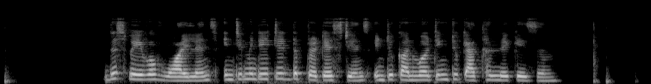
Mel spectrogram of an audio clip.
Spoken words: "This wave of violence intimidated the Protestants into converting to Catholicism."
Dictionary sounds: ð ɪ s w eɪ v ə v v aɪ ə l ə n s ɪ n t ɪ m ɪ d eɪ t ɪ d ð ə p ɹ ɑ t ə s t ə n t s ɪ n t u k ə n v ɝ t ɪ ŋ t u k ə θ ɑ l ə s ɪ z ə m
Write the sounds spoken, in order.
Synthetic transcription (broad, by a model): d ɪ s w eɪ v ə v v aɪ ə l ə n s ɪ n t ɪ m ɪ d eɪ t ɪ d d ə p ɹ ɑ t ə s t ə n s ɪ n t u k ə n v ɝ t ɪ ŋ t u k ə t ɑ l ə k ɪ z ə m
